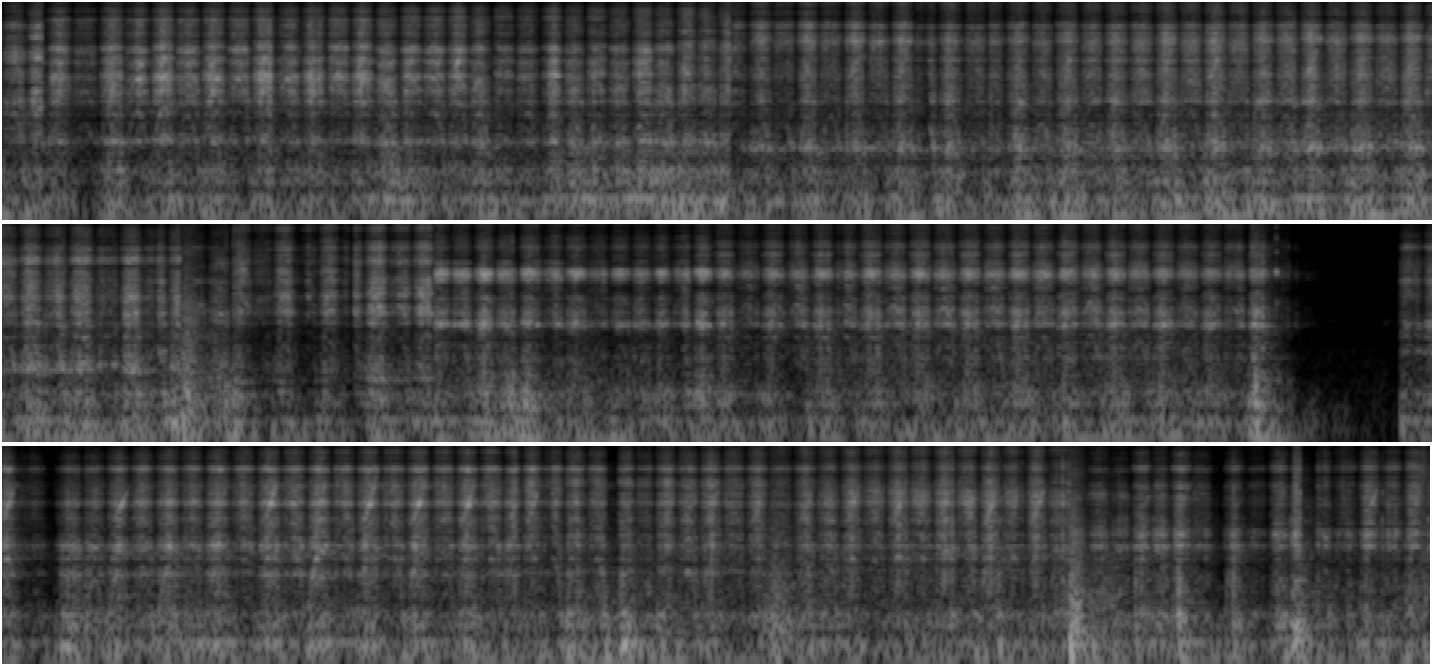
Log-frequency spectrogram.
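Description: Jeweler's saw blade rasping up and down through thin metal sheet in fast, continuous strokes, piercing out the background of an engraved pendant design. A ringing whine rides on the strokes and changes pitch a few times as the cut moves, with a brief break a little past two-thirds of the way through.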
